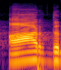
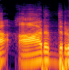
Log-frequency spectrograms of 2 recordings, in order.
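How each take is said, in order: First: आर्द्र said "aard", final r missing; wrong form "aard". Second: आर्द्र said slowly "aar-dra", both r's sounded; correct form "aardra". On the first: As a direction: end आर्द्र on the d. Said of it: "आर्द्र नहीं होता". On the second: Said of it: "आर्द्र होता है". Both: Shown as a demonstration.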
